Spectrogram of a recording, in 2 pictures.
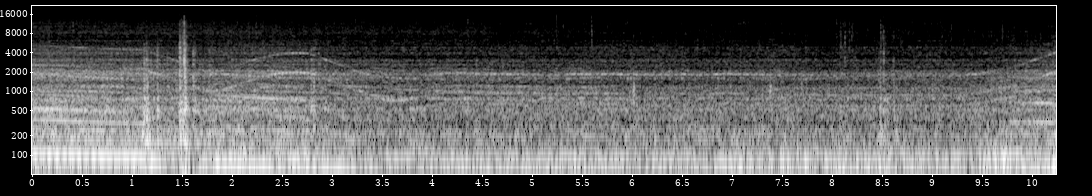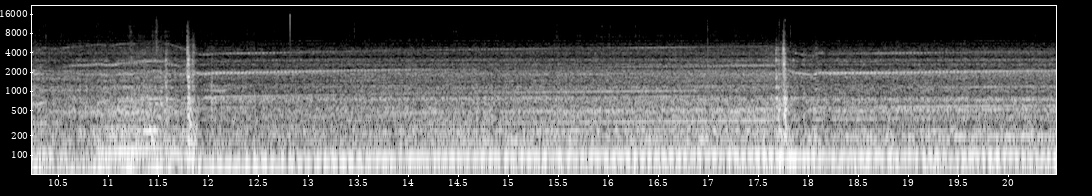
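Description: A motorcycle engine hums steadily, rising and falling in pitch as it changes speed.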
